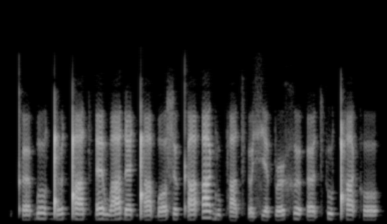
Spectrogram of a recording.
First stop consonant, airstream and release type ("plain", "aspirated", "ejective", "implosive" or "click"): ejective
